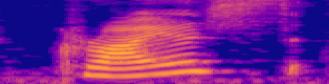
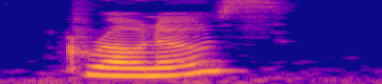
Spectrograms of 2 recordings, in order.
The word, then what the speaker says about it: Kronos: Cryus. – Kronos.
